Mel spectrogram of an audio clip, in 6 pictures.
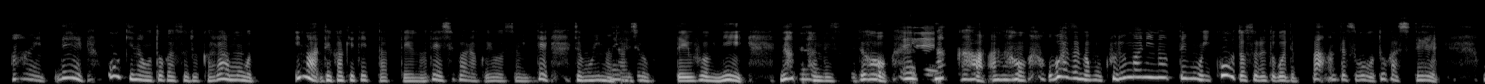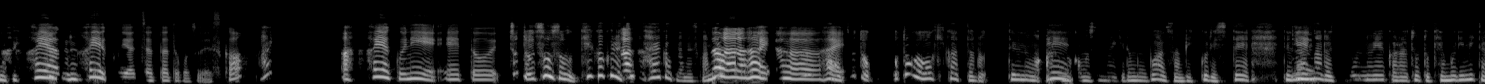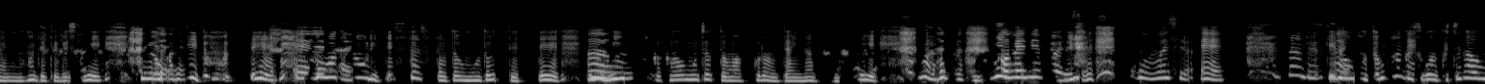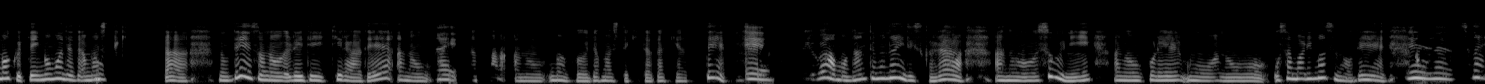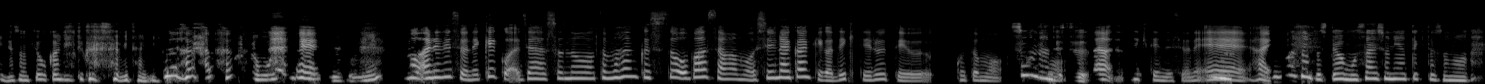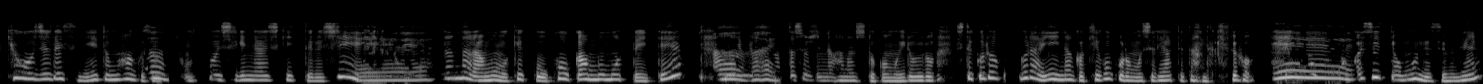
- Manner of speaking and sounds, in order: laugh; laughing while speaking: "ええ"; laugh; laughing while speaking: "なんか"; unintelligible speech; in English: "レディーキラー"; laughing while speaking: "行って下さいみたいに"; laugh; unintelligible speech; other background noise
- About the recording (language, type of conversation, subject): Japanese, podcast, 好きな映画の悪役で思い浮かぶのは誰ですか？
